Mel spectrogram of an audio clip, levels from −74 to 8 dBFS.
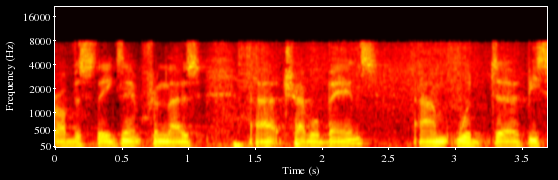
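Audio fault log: No faults are heard in this audio. It has passed through a WebRTC call path with the G.722 codec at 64 kbps, which leaves nothing above 8 kHz.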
